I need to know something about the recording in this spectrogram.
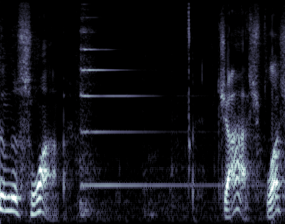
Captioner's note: bell dinging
